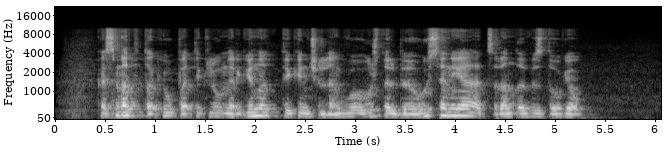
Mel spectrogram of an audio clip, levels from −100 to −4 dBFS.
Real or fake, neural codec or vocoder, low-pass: fake; vocoder, 22.05 kHz, 80 mel bands, WaveNeXt; 9.9 kHz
